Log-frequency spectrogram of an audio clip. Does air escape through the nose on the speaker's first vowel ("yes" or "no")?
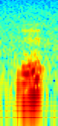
yes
